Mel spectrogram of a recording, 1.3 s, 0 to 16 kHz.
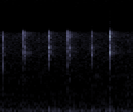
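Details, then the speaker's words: Removed steering shaft U-joint from a 2008 Ford Escape, worked by hand: six sharp dry creaks, lots of play, notchy and sticking. It caused clunking, popping and loose steering; being replaced. "And again, here's the old one. All kinds of play. It's real notchy and gets kind of stuck."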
